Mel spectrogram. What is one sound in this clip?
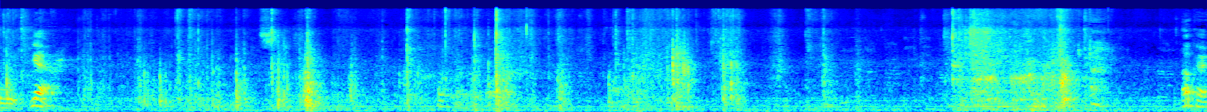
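Plastic packaging crinkles and rattles.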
